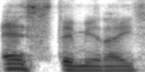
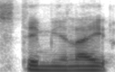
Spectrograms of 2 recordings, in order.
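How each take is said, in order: First: An extra vowel sound comes before the s. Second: The word starts directly with the s sound. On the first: The speaker calls it wrong. "So it's not estimulate" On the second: The speaker calls it right. "it's just stimulate"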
